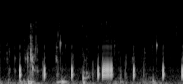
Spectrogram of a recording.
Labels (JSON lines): {"label": "biophony, knock croak", "recorder": "SoundTrap 300"}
